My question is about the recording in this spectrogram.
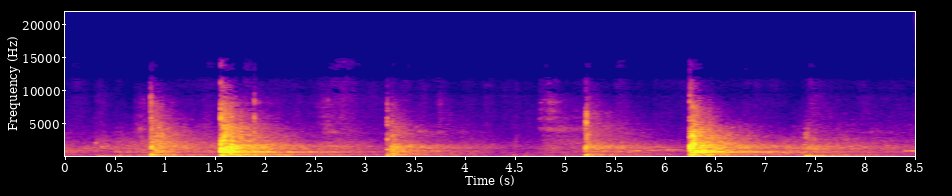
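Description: Padel ball being struck by paddles and bouncing during a rally: about six sharp hits at irregular intervals of one to two seconds, each echoing in a large indoor hall.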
